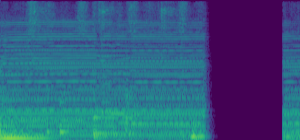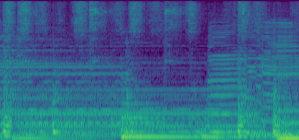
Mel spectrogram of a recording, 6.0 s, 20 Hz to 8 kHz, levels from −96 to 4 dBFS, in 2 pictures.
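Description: A call audio freeze runs from 2.04 to 2.85 s. The sound stops and the receiver carries the last moment on as a fading fill before about 0.67 s of silence, likely because packets stalled in transit and the jitter buffer ran dry. When playback resumes, it continues from where it stopped, so about 0.79 s of gap has been inserted and nothing is lost.

A skip ahead follows at 3.11 to 3.14 s. With later audio already queued, roughly half a second of material was discarded, either in transit or by an overfull jitter buffer. The two sides are butted together with only a few milliseconds of fill, so playback jumps abruptly forward.

Jitter buffer slow-down appears twice: 3.34 to 5.17 s, adding 212 ms at 89% speed, and 5.67 to 5.94 s, adding 50 ms at 85% speed. Short pitch periods or pause fragments were repeated to rebuild the buffer reserve, so the sound drags at unchanged pitch. Throughout, nothing reaches above 8 kHz, which fits G.722 at 64 kbps.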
